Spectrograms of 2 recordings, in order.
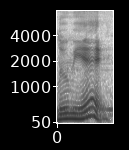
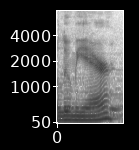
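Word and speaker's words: Lumière: I never know whether I should pronounce it Lumier or Lumiere. I think both pronunciations would be considered depending on where you're at to be appropriate. I think the French probably pronounce it Lumier. Correct. And then um Lumiere would be more of a other European sort of English pronunciation that's kind of just accepted.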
